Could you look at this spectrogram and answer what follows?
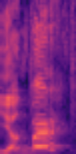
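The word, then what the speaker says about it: Ljungberg: They had 5-star Freddie Youngberg, apparently you don't pronounce the G, and English great Lee Boyer.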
